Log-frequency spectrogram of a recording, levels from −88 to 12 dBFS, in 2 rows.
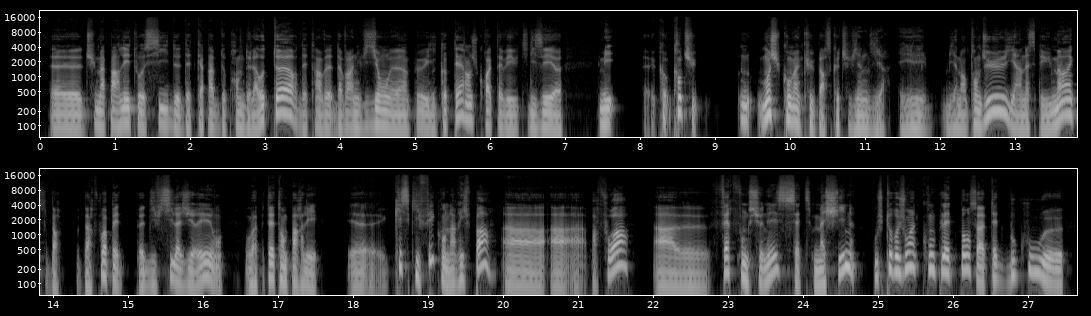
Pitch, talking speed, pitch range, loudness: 100 Hz, 195 wpm, 90-150 Hz, -27 LUFS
